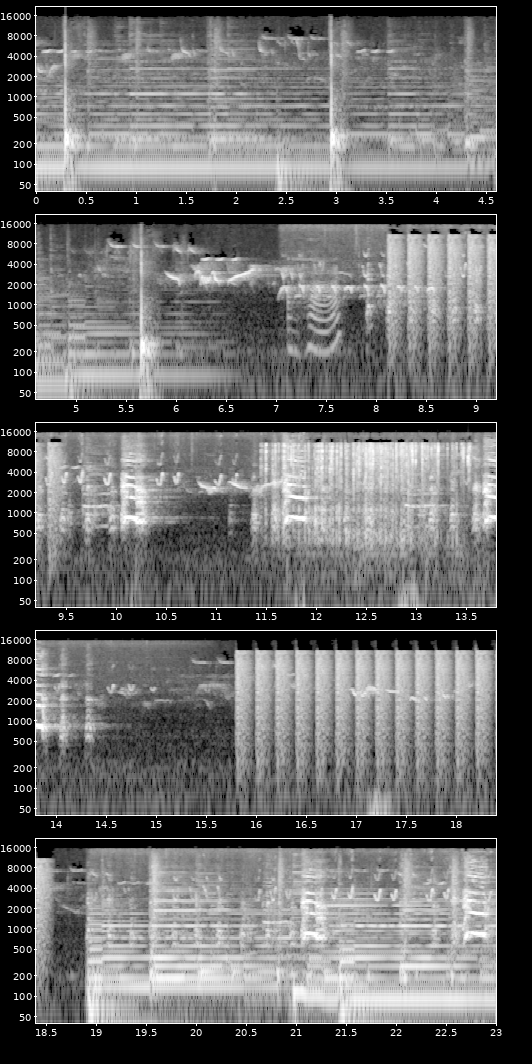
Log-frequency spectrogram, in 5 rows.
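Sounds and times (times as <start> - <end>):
hens clucking and squawking: 7.1 - 14.6, 18.9 - 23.0
rapid wing flapping: 8.0 - 9.7, 11.4 - 13.9, 15.8 - 18.7.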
